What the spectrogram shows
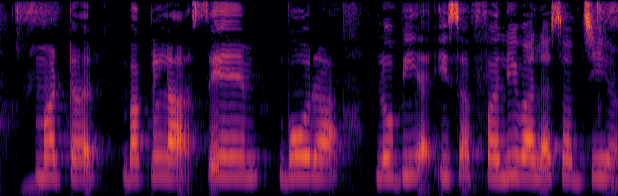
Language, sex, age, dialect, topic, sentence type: Bhojpuri, female, 41-45, Northern, agriculture, statement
